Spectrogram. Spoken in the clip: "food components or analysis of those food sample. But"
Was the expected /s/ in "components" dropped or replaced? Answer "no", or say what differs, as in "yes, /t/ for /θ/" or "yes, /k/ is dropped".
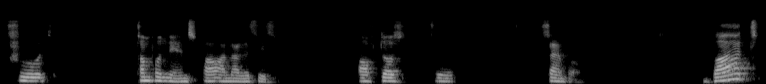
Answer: no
